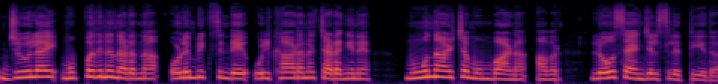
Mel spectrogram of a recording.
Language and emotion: Malayalam, neutral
